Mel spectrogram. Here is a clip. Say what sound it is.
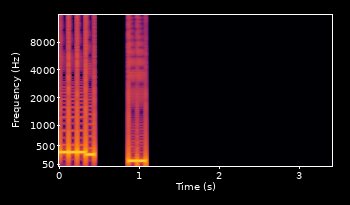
Quickly made in LMMS.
